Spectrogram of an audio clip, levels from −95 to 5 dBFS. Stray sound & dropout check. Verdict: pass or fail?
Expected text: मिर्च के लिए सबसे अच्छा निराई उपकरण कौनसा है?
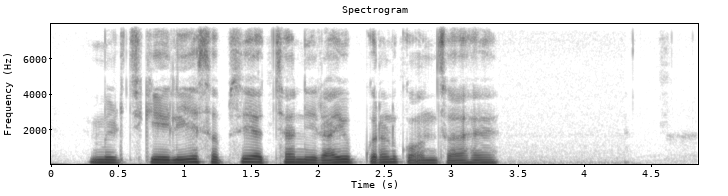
pass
